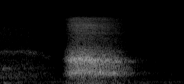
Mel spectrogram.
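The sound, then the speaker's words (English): A person breathes out onto someone in a single forceful, breathy exhale lasting about half a second, standing out over a faint low hum. “Breathed upon him.”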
